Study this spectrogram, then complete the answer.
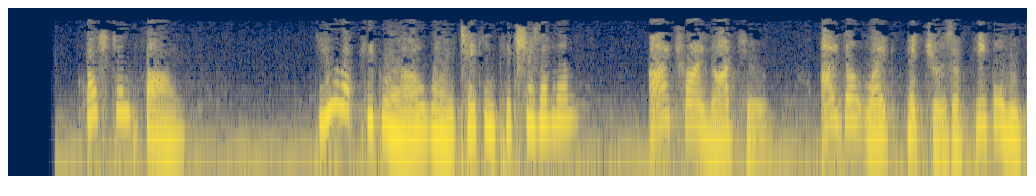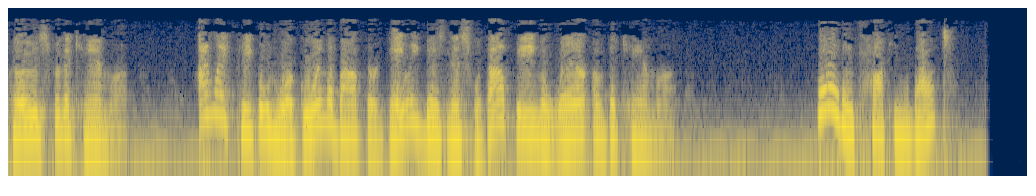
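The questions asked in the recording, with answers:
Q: What are they talking about?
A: Taking pictures of people (candid photography)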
